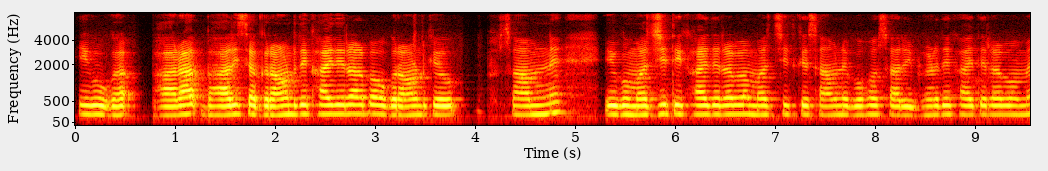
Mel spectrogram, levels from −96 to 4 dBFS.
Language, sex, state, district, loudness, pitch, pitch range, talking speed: Bhojpuri, female, Uttar Pradesh, Gorakhpur, -18 LUFS, 195 Hz, 185-200 Hz, 195 wpm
